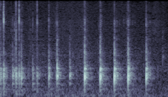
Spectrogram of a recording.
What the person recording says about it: The base is plastic. One thing about it is plastic. It's not gold. It just looks like it.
